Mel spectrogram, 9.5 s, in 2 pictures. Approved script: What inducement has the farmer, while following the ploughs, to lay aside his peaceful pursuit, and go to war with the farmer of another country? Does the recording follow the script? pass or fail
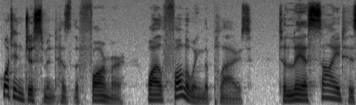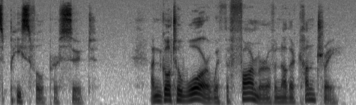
pass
